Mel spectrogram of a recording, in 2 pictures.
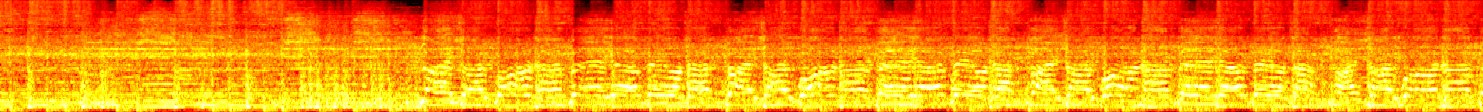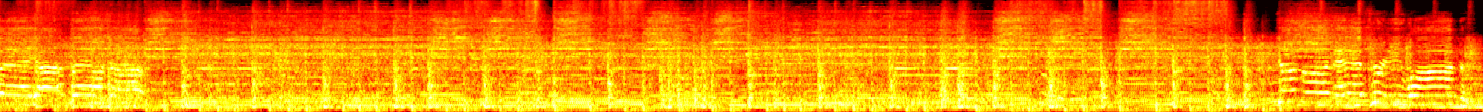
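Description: Punk rock band playing live: drums, distorted electric guitars and bass in a steady, loud mix. A wavering melody line rides over the band from about four seconds in to about sixteen seconds.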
